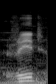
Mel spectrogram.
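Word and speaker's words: read: ডিড ইউ রেড? ডিড ইউ, এটাও কিন্তু same হলেও উচ্চারণ স্পেলিং সেম থাকলেও রেড হবে। হ্যাঁ, রিড, রেড।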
